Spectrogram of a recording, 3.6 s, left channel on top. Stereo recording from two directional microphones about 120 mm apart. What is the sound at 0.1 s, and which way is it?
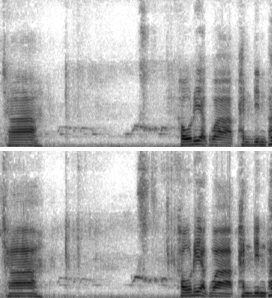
Speech, 35° left (ahead or behind).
